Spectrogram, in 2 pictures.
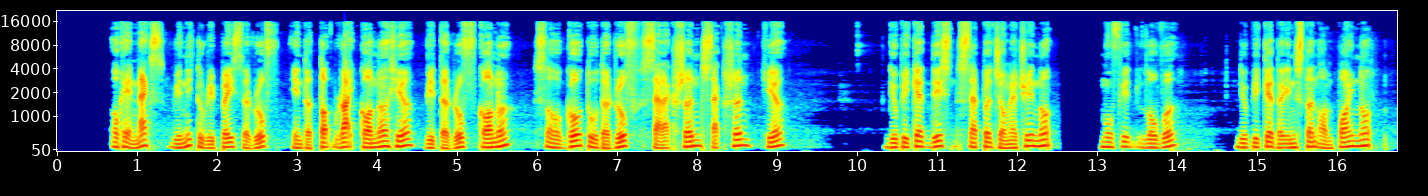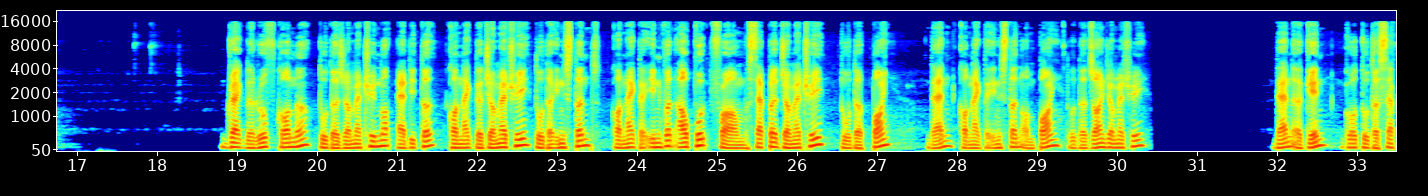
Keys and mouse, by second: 0.3 click, 6.5 click, 7.9 click, 8.7-9.4 drag, 9.9-10.3 drag, 11.1 shift+d, 12.6 drag, 12.8 KP_Add, 13.1 click, 13.3 f, 13.4 g, 15.5 shift+d, 16.7 click, 16.9 click, 17.2 g, 17.8 click, 18.1 click, 18.5 click, 20.1-21.0 drag, 22.0-23.4 drag, 24.2-27.3 drag, 27.6-28.0 middle drag, 28.3 middle drag, 28.5-30.0 drag, 30.2 middle click, 30.6 click, 30.8 click, 31.1 click, 32.6 click.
